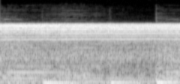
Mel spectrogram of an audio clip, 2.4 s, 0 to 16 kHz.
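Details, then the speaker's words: Hornby R373 9F Evening Star model locomotive, tender drive motor test run after oiling and greasing (very noisy before): steady, smooth high-pitched electric whir with no grinding; motor healthy after lubrication. "And here, this is the tender drive motor, and I'm just giving it a test run."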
